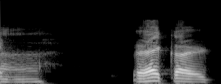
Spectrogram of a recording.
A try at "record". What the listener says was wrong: Record. So practice that R sound. That's a really important sound for you to practice, okay?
